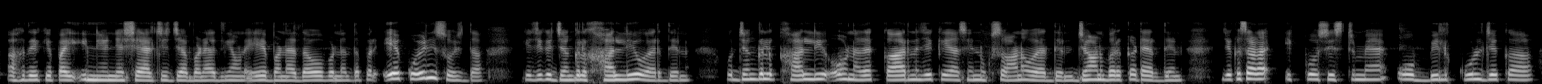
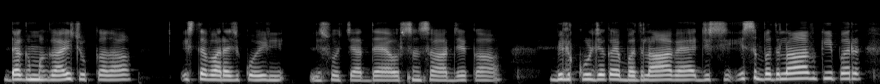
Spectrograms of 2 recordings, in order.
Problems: none marked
